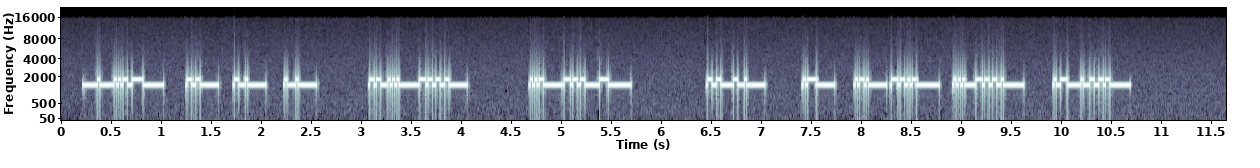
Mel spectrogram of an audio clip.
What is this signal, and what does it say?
TTY/TDD text telephone tones (45.45 baud Baudot), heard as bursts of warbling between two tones, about 400 Hz shift, 1600 Hz centre. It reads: STICKLY IS VOICED BY PAUL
